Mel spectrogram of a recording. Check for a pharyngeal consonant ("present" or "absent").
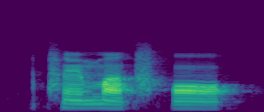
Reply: absent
